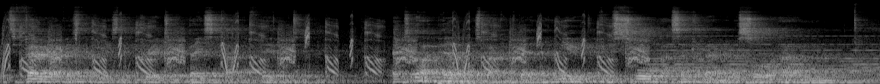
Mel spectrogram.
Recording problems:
off-mic speech; far
room echo; noticeable; dies away in 2.2 s
background music; loud; throughout; 6 dB below the speech
chatter from many people; faint; throughout; 20 dB below the speech

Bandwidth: 18 kHz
